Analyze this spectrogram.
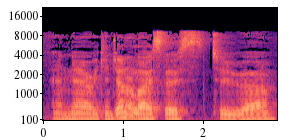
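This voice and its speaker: A man's fairly low voice at a fairly slow pace, ordinary pitch variation, with audible room echo. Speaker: university math professor. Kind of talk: lecture.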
